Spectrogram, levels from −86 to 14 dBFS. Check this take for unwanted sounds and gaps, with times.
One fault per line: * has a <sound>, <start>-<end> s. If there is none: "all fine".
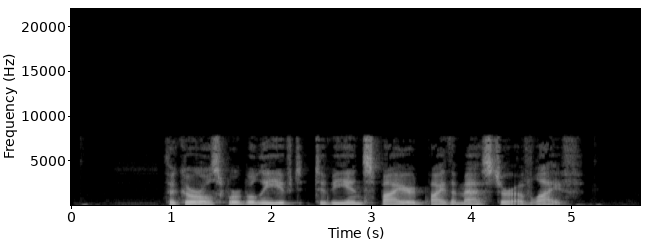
all fine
